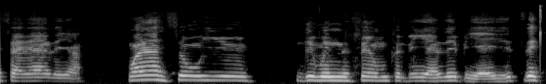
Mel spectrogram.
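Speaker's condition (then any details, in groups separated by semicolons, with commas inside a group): Quadriplegic cerebral palsy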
